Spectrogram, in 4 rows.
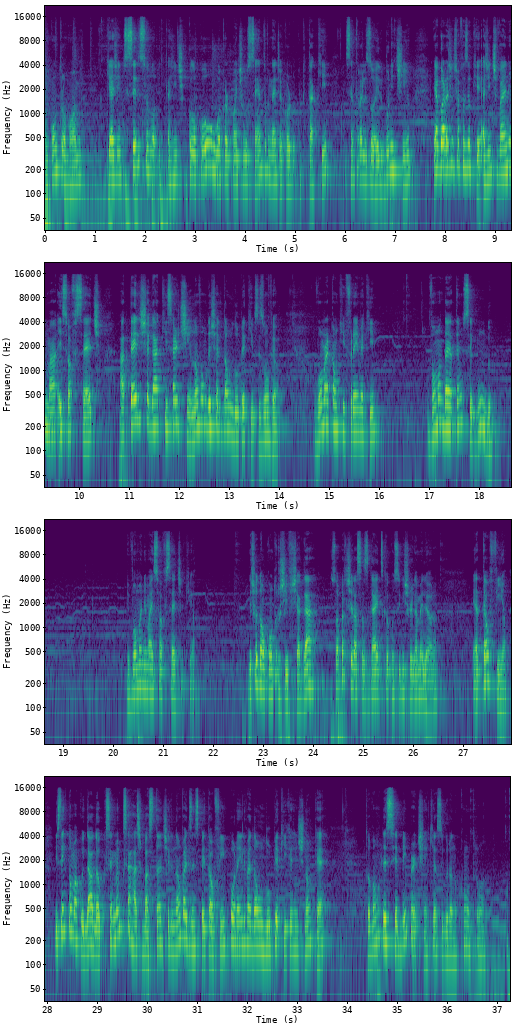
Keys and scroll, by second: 2.3 v, 24.3 ctrl+shift+h.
